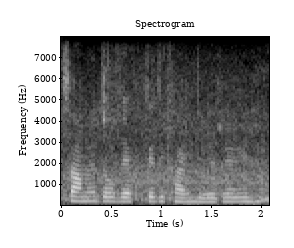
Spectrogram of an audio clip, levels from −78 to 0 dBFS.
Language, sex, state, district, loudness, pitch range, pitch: Hindi, female, Chandigarh, Chandigarh, -20 LUFS, 190-210 Hz, 195 Hz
